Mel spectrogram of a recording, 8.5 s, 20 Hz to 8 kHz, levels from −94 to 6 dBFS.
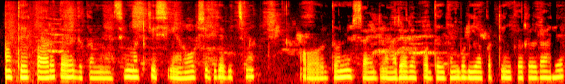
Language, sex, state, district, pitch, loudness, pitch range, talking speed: Rajasthani, male, Rajasthan, Nagaur, 180 Hz, -18 LUFS, 170-190 Hz, 170 wpm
